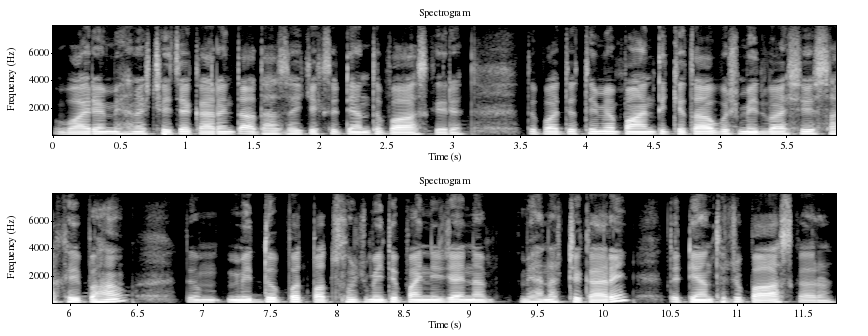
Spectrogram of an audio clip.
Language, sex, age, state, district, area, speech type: Kashmiri, male, 30-45, Jammu and Kashmir, Anantnag, rural, spontaneous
